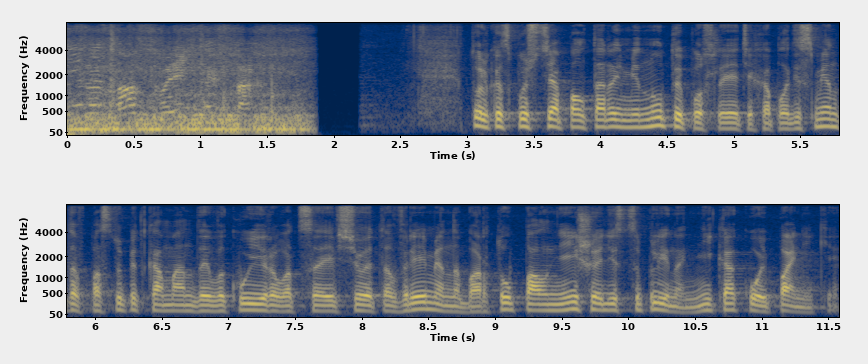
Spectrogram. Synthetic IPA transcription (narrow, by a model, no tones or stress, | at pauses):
ɪzɐznafsvɐixmʲɪst̪ax | t̪o̞lʲkəspʊsʲtʲapəlˠt̪ɐɾɨmʲɪnut̪ɨpo̞sʲlʲɪɛtʲɪxɐplˠədʲɪsʲmʲe̞nt̪əfpɐst̪upʲɪt̪kɐmand̪əɪvəkʊiɾəvət̪səifsʲɵɛt̪əvɾʲemʲənəbɐrt̪upɐlˠnʲejʂəjədʲɪst̪sɨplʲinənʲɪkɐko̞jpanʲɪkʲɪ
